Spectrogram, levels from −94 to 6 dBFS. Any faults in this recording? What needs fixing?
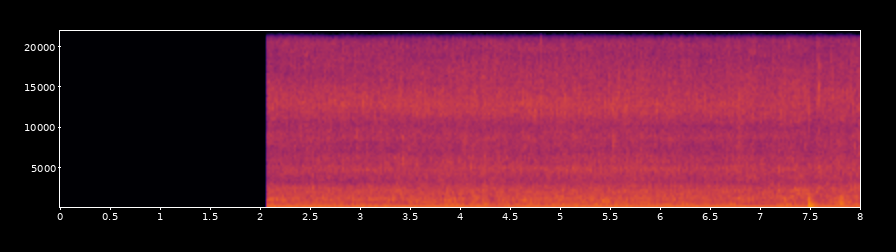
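Audio dropout to silence runs from the very start to 2.07 s. The input path was likely interrupted, by a disconnected device, a failed link or a mute left engaged, while the recorder kept writing silence. The clip therefore opens in silence with no room tone at all, and the sound arrives abruptly at 2.07 s, already mid-flow. Whatever occurred during those first two seconds was never captured. To prevent this, confirm live input on the meters and secure connections before recording starts.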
